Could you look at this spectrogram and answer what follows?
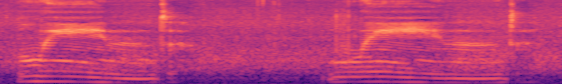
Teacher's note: The final sound of the verb in infinitive form is the n consonant sound. This is a voiced consonant. Therefore, it is case 2, where the ed is pronounced as the d sound.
